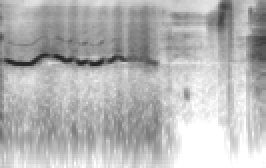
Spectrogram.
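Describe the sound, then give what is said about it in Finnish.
A person whistles a wavering, bird-like warble for about a second over a low rumble, imitating the birdsong heard in the background of a video, then it stops and a couple of short, noisy bursts follow. “ja sitten mun parasta oli se, kun sieltä taustalta kuuli se linnun laulu, se Ai niin se.”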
